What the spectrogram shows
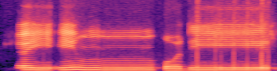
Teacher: Dengung dah ada tapi tak cukup 2 harakat.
